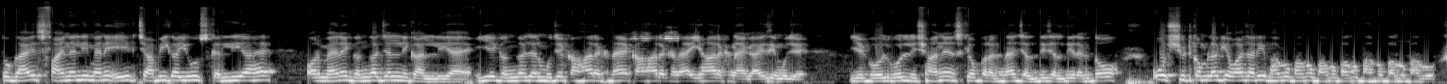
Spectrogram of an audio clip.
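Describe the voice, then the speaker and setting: A young man with a fairly high voice gives a nervous running commentary while he plays a horror game. He narrates every hiding spot and every item to his viewers in a quick, jumpy way. The mic sounds dull and lo-fi. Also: steady tone. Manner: frightened, hurried live narration of his moves. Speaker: gaming YouTuber.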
